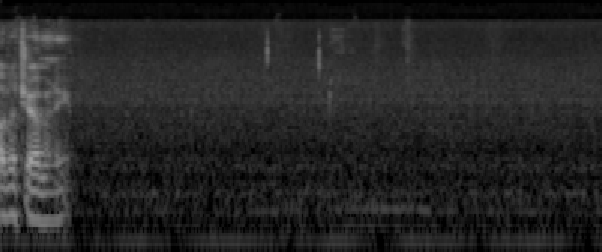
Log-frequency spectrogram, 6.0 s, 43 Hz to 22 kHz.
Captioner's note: pauses 6 seconds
